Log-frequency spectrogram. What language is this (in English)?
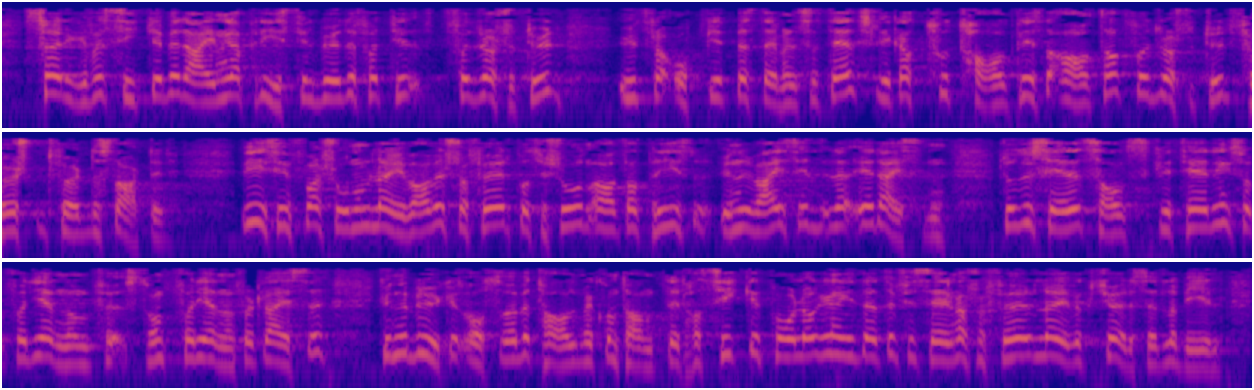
Norwegian Bokmål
